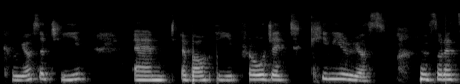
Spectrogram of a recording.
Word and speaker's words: Kiwrious: uh curious i mean it's actually supposed to be curious change c with k so it's it's pronounced as curious the curious science experience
